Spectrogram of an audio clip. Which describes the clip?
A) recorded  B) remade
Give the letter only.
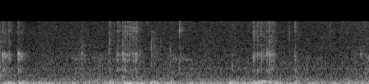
A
